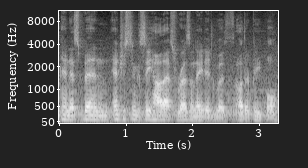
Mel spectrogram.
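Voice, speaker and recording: With a slight Mississippi accent, a man talks at a fairly quick pace in a fairly low pitch, amid noticeable background noise and audible room echo. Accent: slight Mississippi Southern. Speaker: composer and organist, YouTuber. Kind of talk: casual chat. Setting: church.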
